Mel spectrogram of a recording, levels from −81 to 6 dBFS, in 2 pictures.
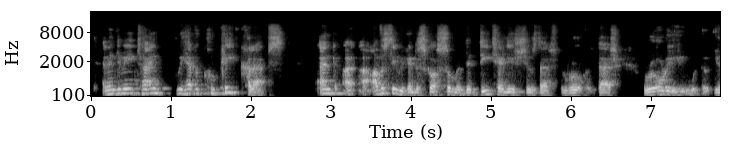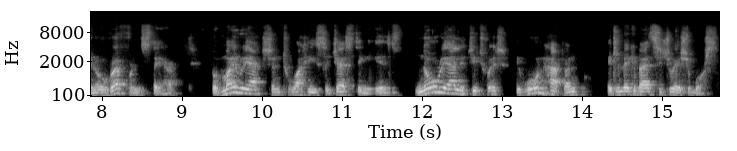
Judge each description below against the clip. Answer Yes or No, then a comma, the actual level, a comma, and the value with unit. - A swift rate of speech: No, average, 175 wpm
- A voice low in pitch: No, medium, 150 Hz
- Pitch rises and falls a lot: Yes, wide, 7.6 semitones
